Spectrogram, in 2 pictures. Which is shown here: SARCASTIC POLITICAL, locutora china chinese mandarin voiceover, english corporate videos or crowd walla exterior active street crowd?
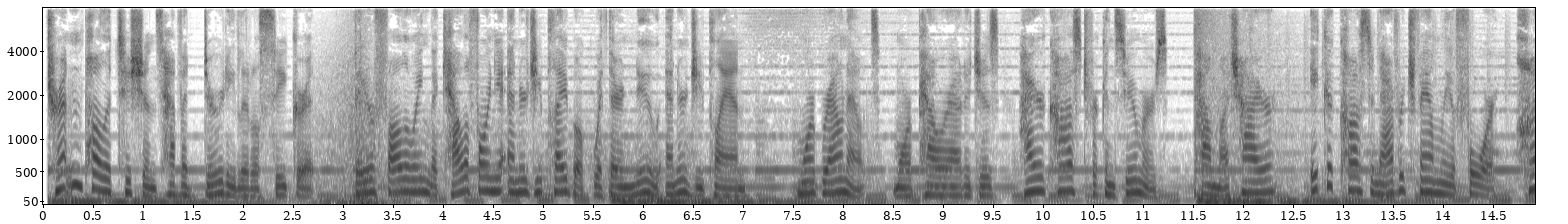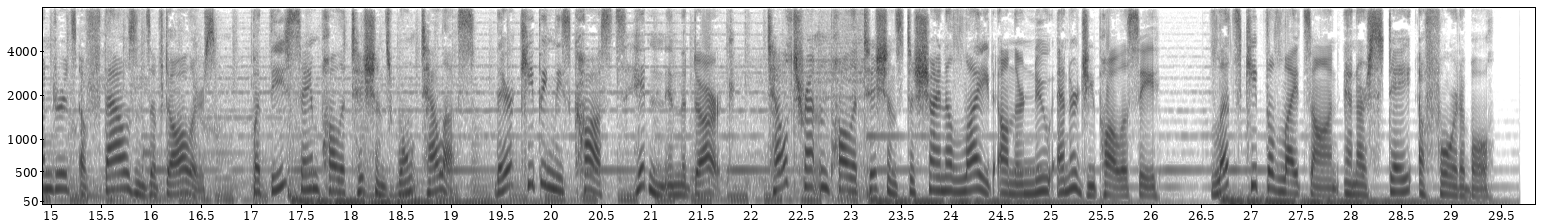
SARCASTIC POLITICAL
